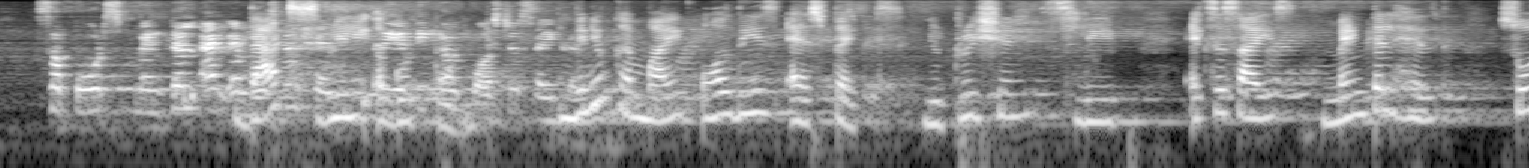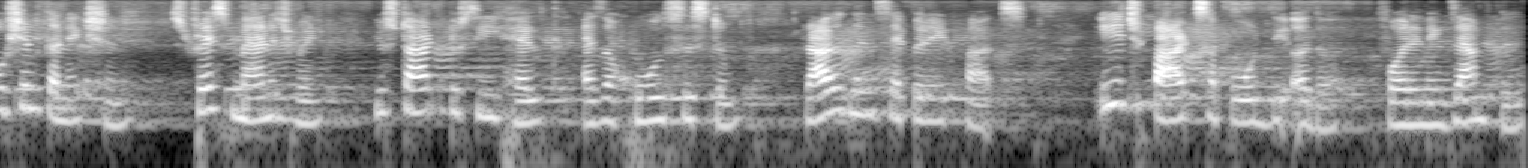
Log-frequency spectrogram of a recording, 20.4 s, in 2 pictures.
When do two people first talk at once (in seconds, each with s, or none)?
1.6 s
